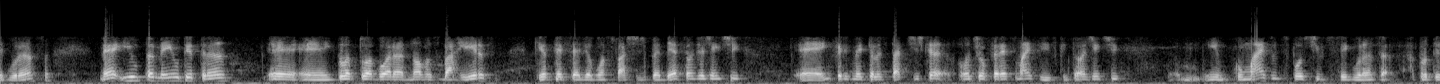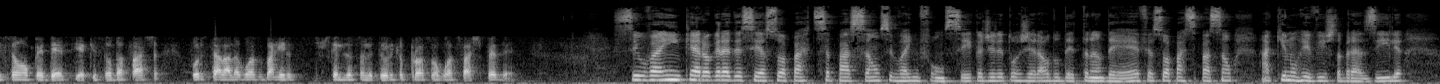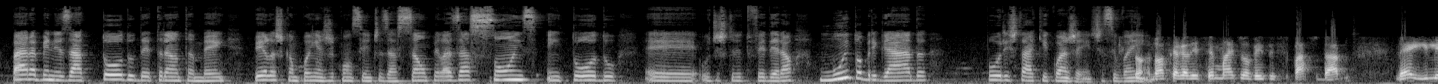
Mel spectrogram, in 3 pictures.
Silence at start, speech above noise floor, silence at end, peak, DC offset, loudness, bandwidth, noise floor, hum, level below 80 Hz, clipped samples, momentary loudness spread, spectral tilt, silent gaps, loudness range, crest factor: 0 s; 24 dB; 0 s; 0 dBFS; under 0.1%; -18 LUFS; 16.5 kHz; -41 dBFS; none; -42 dBFS; under 0.1%; 9 LU; -5 dB/octave; none; 5 LU; 16 dB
